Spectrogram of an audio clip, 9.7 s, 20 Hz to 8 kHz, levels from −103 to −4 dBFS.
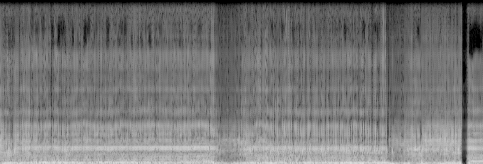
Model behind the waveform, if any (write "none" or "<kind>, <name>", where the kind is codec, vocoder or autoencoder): vocoder, BigVGAN v2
